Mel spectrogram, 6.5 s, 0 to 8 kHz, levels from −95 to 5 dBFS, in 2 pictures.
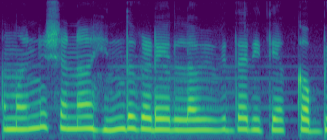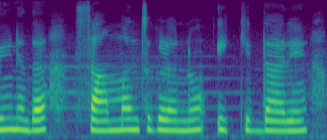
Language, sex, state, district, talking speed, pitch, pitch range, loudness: Kannada, female, Karnataka, Bidar, 80 wpm, 230 Hz, 220-240 Hz, -17 LUFS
